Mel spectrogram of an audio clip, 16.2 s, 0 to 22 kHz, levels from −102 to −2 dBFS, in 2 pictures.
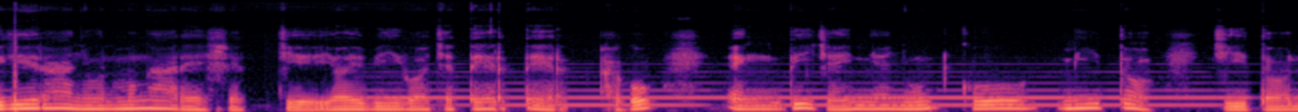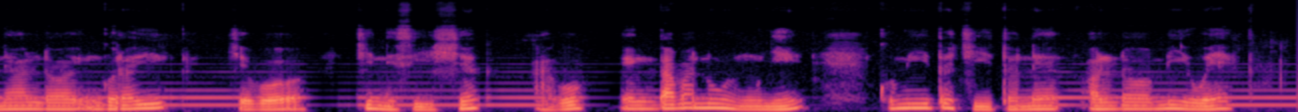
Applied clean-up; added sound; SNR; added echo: neural mask model RNNoise.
